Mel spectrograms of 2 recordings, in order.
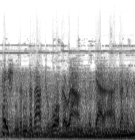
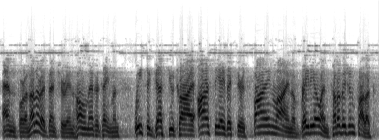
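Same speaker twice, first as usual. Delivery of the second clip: bright, higher radio announcer pitch; announcer read; 8 semitones higher than usual. Acted. Radio announcer presents the show and sponsor to listeners, polished ad read. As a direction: sell the sponsor like a classic radio host.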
